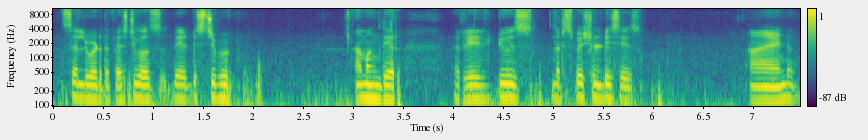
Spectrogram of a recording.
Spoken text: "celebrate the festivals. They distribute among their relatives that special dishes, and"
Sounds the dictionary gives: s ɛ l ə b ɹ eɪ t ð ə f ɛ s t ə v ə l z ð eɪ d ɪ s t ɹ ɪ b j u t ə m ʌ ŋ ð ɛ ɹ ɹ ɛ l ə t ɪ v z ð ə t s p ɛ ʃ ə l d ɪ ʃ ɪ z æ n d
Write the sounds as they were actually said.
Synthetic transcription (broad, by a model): s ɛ l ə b ɹ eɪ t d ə f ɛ s t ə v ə l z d eɪ d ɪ s t ɹ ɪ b j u t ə m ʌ ŋ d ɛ ɹ ɹ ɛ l t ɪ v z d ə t s p ɛ ʃ ə l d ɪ s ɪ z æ n d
